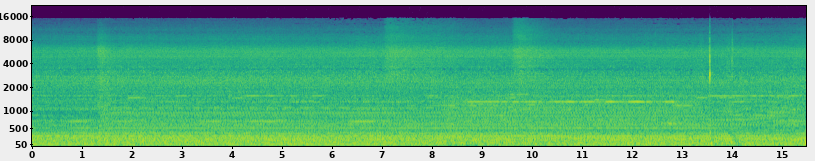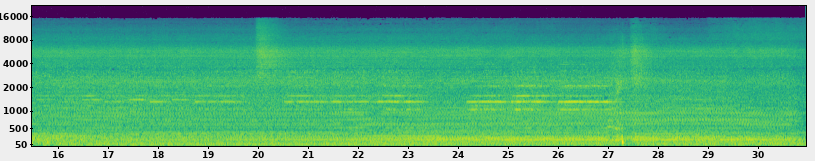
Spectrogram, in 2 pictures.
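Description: Automatic car wash equipment running, heard through glass: a steady low drone of pumps and spraying water, with faint music playing over it and a sharp click near the end.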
